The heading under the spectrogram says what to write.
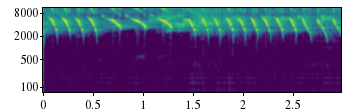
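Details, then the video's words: Master song for a young canary learning to sing, meant to build a long rolling song: fast repeated high downslurred whistled notes, about seven per second, with a brief chattering pause around one second. "kenari paud belajar bunyi jadi cepet gacor ngerol panjang durasi panjang dengan masteran ini"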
